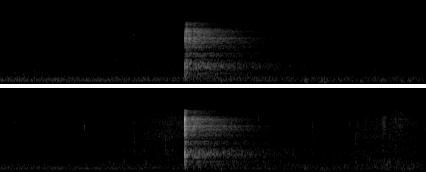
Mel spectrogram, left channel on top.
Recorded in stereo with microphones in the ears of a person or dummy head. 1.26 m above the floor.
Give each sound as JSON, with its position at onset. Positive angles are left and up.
{"t": 1.8, "sound": "a clap", "side_deg": -65, "distance_m": 1.0}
